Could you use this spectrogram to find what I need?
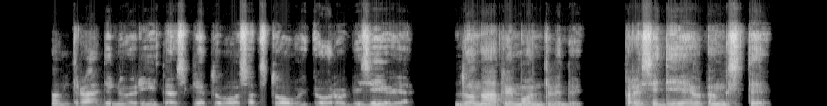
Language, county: Lithuanian, Klaipėda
